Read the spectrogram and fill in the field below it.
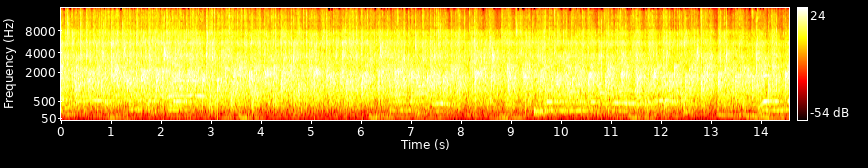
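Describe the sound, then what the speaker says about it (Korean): A church congregation at a Korean Presbyterian Sunday service applauding with raised hands, dense continuous clapping filling the room throughout, with voices talking and calling out over it. "손 올려 들고 박수"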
